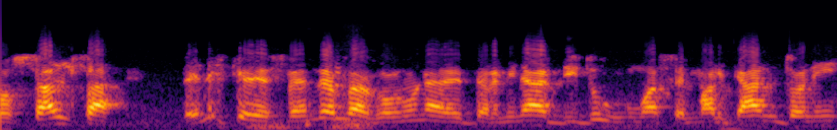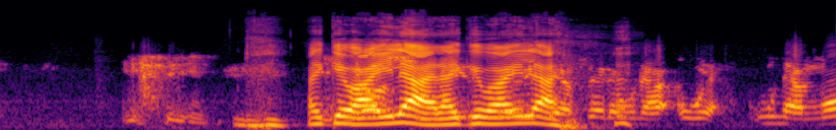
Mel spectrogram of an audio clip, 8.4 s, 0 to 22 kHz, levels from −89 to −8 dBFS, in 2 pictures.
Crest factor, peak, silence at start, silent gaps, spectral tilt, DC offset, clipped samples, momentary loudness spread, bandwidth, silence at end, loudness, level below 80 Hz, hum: 22 dB; 0 dBFS; 0 s; none; -4 dB/octave; under 0.1%; under 0.1%; 19 LU; 14.5 kHz; 0 s; -20 LUFS; -58 dBFS; none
